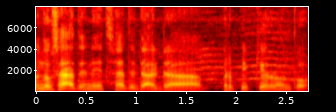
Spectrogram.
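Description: In a Javanese accent, a man speaks in a relaxed tone with a dry sound, no echo, and light background noise. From Central Kalimantan, Javanese family. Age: 30s. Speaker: school principal. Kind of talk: interview. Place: garden.

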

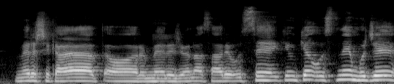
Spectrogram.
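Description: The background is quiet. A man speaks with a dark, mellow tone. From Pakistan, Balochistan (Qila Saifullah district); Balochistan, Pakistan. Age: 20s. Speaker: madrasa student; interviewee. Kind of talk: interview. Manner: halting. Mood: aggrieved, recounting abuse. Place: home room.

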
